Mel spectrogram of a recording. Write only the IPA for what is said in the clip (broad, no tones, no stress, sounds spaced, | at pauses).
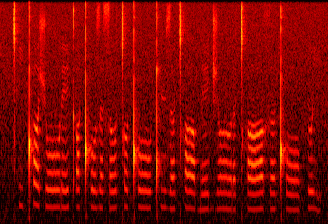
ǀʰ i ǃʰ ʌ ʃ oː ɾ e kʼ ʌ ǃʰ o z ə s ɤ ǀ ɤ ǃʰ oː ǃʰ y z ə ǀʰ ʌː b e d͡ʒ ɤː ɾ ə ǀʰ ʌː x ə ǃʰ oː pʰ ɹ i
